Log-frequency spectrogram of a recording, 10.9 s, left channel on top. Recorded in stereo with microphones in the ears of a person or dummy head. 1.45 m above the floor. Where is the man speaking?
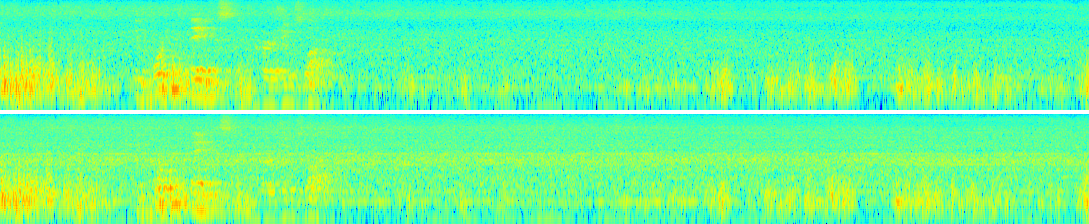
55° left (ahead or behind), 5 m.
